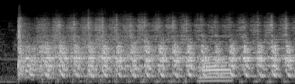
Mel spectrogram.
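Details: Mitsubishi Mirage that died while driving, scanner showing no electrical or ECU faults: the starter cranks evenly about three to four beats a second but never catches. No fuel at the line where 50–60 psi is expected; the fuel pump failed and was replaced.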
